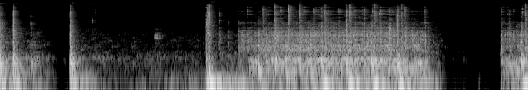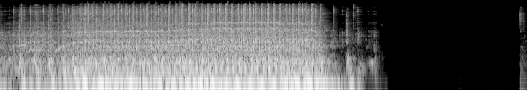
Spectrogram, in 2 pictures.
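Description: A sewing machine stitching a zigzag on a small snowman trivet craft project runs in two bursts, a shorter one and then a longer, louder run, each ending in a quiet pause.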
